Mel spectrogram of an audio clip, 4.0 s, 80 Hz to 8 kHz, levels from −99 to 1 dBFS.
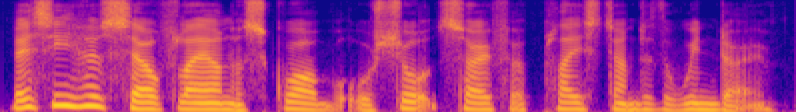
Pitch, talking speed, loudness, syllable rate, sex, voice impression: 170 Hz, 195 wpm, -17 LUFS, 5.2 syllables/s, female, feminine, slightly gender-neutral, very adult-like, very middle-aged, slightly thin, slightly tensed, powerful, dark, very hard, slightly clear, fluent, slightly raspy, cool, intellectual, slightly refreshing, very sincere, very calm, slightly mature, slightly friendly, reassuring, very unique, elegant, very wild, slightly sweet, lively, strict, slightly intense, sharp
